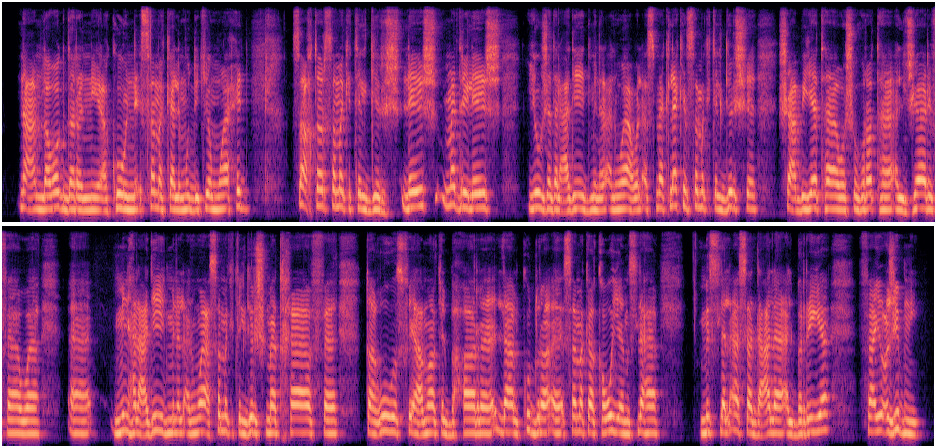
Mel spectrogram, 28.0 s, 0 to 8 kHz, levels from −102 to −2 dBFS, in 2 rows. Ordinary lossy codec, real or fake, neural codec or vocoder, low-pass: none; real; none; 7.2 kHz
